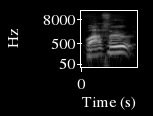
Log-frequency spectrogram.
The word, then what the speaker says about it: waifu: literally in Bryce's notes, he's got like how the Evangelia and like, I mean, I mispronounced this too. Evangelion. Yeah. Wafu. Waifu?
